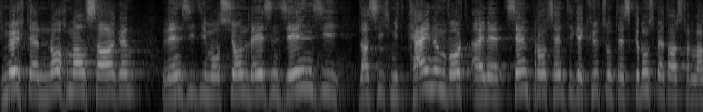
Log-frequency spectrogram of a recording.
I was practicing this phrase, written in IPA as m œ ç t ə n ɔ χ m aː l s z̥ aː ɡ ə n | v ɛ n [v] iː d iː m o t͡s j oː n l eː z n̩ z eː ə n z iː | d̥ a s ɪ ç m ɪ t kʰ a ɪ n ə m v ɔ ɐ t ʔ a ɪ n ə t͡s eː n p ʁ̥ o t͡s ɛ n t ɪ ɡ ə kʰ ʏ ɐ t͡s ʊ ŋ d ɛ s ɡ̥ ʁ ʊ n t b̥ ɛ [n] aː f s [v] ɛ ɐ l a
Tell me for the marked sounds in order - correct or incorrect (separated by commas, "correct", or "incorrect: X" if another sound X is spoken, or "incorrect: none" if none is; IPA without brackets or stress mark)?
incorrect: z, incorrect: d, incorrect: f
